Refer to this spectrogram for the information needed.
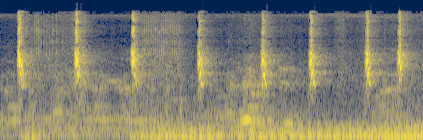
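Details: A mimicking long-tailed shrike repeats a single sharp, high chipping note roughly every half second, eight times, over a faint low hum.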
